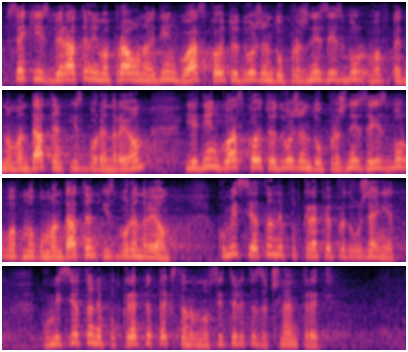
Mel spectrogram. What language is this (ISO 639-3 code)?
bul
